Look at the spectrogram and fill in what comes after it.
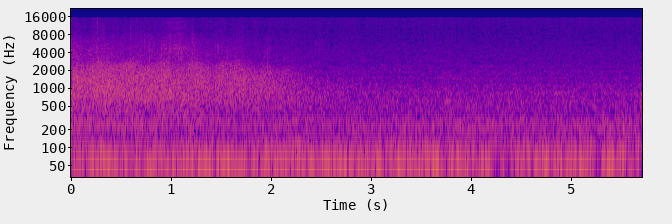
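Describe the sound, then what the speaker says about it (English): An audience at a state event in Dar es Salaam applauds as a speaker comes to the podium, a dense wash of clapping that is loudest at first and then fades to a softer, steady patter. "let's give him a warm round of applause"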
